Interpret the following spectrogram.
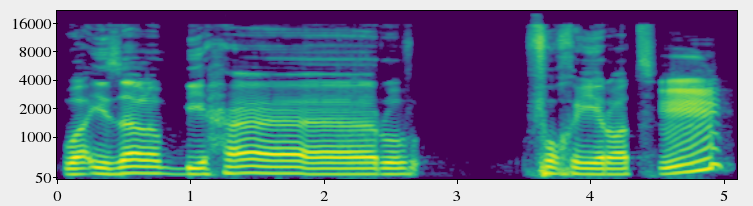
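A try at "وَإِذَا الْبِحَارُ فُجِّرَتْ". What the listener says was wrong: Di mana titiknya? Wa idzal biharu. Iya, kalau titiknya ada di bawah di sini berarti dia fujirat. Kalau ada di atas berarti dia fukhirat.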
